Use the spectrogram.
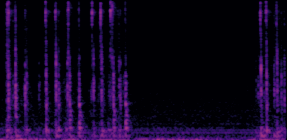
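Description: Fingertips type quickly on the keycaps of a backlit black plastic mechanical keyboard, producing a rapid run of short, bright, clicky keystrokes over a low thud for about two seconds. After a quiet pause, a few more keystrokes follow near the end.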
